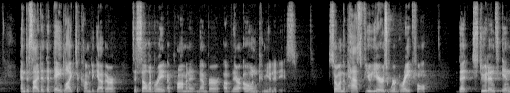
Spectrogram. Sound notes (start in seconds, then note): none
